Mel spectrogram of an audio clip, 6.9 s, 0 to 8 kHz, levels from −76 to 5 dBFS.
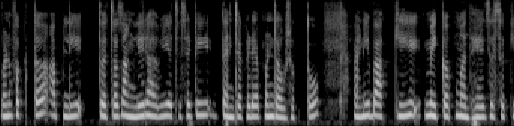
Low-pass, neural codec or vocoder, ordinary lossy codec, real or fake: none; none; none; real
